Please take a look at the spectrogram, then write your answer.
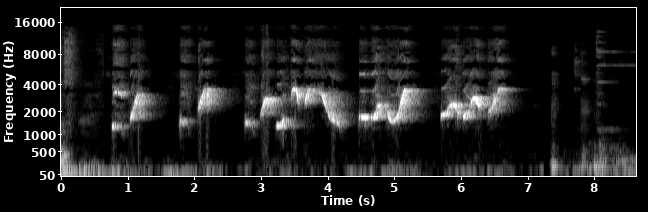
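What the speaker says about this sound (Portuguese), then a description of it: "Pássaros." Birds chirping as a storytelling sound effect for a forest scene, a series of bright rising whistled calls repeated in quick bursts, clear and close with brief pauses between phrases.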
